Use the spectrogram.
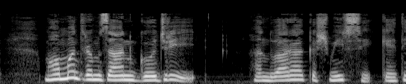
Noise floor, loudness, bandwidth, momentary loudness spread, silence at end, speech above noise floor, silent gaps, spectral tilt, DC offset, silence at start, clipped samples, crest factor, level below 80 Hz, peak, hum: -51 dBFS; -13 LUFS; 11.5 kHz; 11 LU; 0 s; 39 dB; none; -5.5 dB/octave; under 0.1%; 0.45 s; under 0.1%; 14 dB; -56 dBFS; 0 dBFS; none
